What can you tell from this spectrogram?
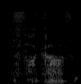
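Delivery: very soft, voiceless dismissal; muttered retort. Acted. Vampire brushing off the hunter's jab, muttered under the breath.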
